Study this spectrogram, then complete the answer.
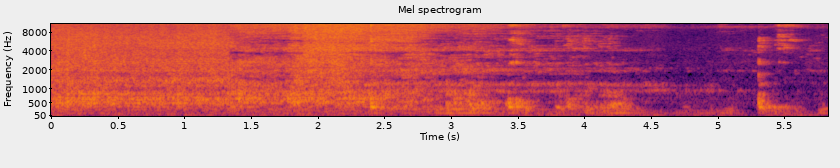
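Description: Chopped tomatoes with salt and turmeric powder sizzle in a hot kadai for a healthy chutney, a steady hissing spray of frying that swells then eases, with a few sharp metallic clinks of a spoon near the end.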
